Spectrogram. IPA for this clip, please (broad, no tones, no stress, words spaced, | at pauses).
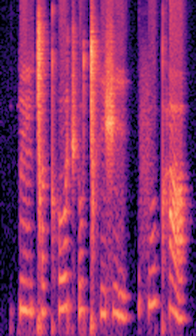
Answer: pĩǀə kʰot͡ʃʼuǀʰiʃi | fukʰɑ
